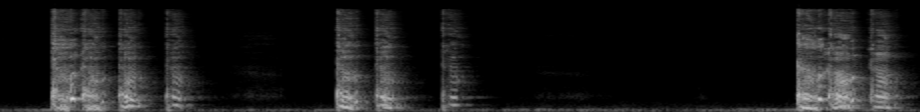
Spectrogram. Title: new coughing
